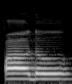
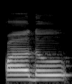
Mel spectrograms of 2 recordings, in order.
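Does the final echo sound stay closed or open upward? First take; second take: open upward; open upward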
